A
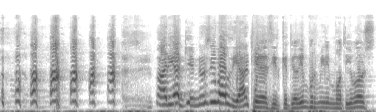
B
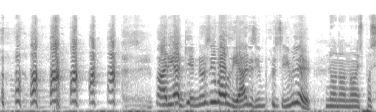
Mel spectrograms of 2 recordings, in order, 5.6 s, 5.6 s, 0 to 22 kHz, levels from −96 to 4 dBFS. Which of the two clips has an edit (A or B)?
A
